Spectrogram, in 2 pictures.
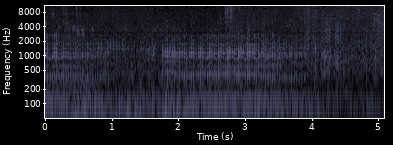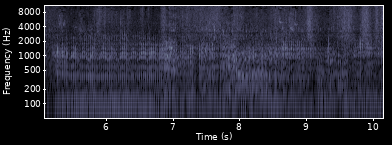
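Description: Lions growling and snarling in several long, rough growls in a row, each a second or two long, with a short lull about four to five seconds in: aggressive warning growls at intruders who have come too close.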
